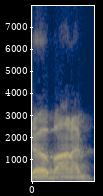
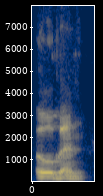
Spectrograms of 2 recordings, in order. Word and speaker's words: Oban: And it's interesting too, because I've always called it Oban. I've been drinking this probably for 25 years, but my Scots friends tell me that it's actually pronounced Oban.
